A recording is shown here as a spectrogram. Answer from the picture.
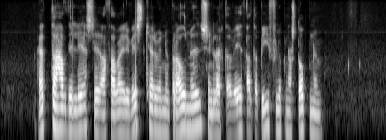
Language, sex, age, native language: Icelandic, male, 30-39, Icelandic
